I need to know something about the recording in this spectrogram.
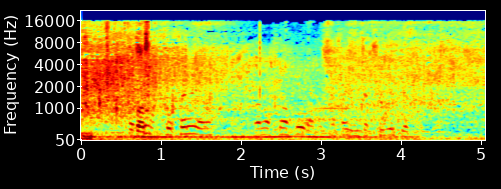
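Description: A man talks nearby outdoors.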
